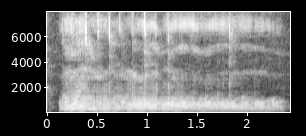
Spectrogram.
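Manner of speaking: happy eating mmm; pretend eating hum. Shown as a demonstration. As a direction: hum like tasting food. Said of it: "show me how you would eat".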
